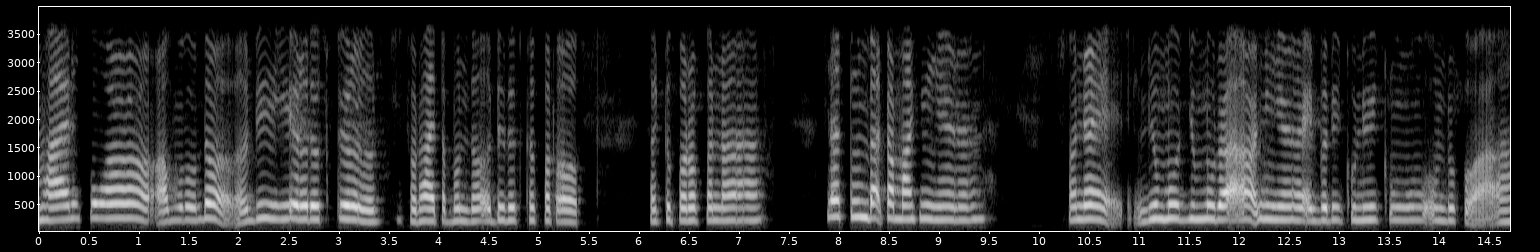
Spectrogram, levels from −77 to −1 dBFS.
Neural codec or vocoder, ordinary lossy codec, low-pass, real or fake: autoencoder, 22.05 kHz, a latent of 192 numbers a frame, VITS, trained on one speaker; none; 3.6 kHz; fake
